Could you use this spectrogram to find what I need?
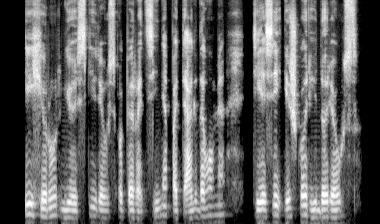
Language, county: Lithuanian, Vilnius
